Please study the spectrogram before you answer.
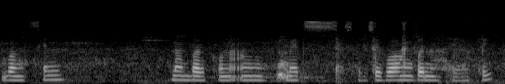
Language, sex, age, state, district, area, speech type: Bodo, female, 30-45, Assam, Udalguri, rural, spontaneous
